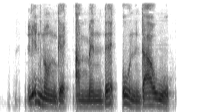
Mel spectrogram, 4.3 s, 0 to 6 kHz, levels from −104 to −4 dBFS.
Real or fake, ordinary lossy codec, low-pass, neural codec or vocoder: fake; MP3, 48 kbps; 5.4 kHz; codec, 16 kHz, 4 kbps, FunCodec, trained on LibriTTS, 50 frames a second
